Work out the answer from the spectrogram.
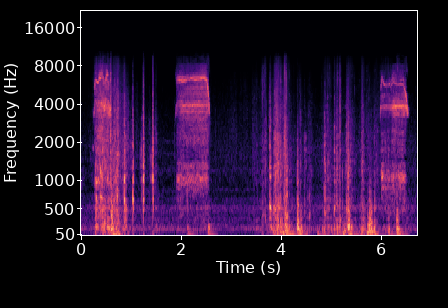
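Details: Mother owl and owlet in Indiantown, Florida, 11:45 AM, February 26, 2014, preening together; two harsh hissing screeches, each under a second, surrounded by loud rustling, scraping and tapping from movement in the nest.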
